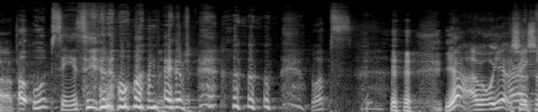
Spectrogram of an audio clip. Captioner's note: laughing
